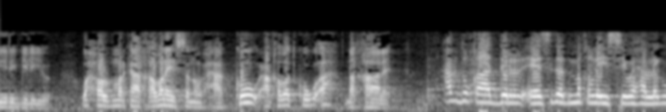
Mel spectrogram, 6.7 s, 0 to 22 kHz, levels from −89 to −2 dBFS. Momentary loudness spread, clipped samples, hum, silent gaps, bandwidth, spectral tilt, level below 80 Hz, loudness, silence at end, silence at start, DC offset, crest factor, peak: 11 LU; under 0.1%; none; none; 8 kHz; -5 dB/octave; -46 dBFS; -13 LUFS; 0 s; 0 s; under 0.1%; 12 dB; 0 dBFS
